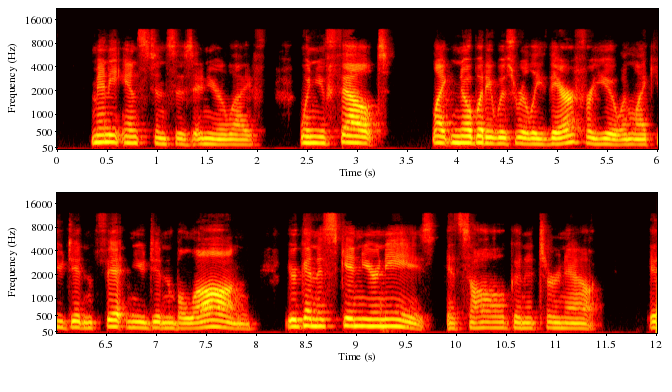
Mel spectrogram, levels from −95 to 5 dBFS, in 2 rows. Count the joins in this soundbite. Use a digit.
2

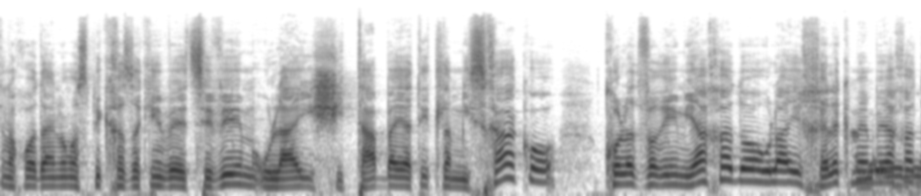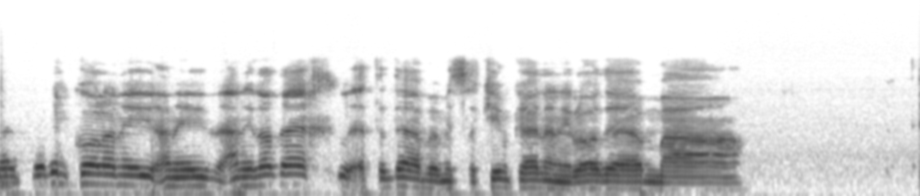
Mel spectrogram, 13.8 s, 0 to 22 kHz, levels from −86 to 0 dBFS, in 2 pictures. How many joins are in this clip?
0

